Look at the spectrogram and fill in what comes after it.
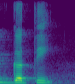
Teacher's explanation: ग में अ मिक्स करते हुए गति, ती की मात्रा को खींचना नहीं है।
